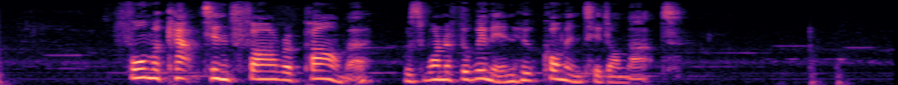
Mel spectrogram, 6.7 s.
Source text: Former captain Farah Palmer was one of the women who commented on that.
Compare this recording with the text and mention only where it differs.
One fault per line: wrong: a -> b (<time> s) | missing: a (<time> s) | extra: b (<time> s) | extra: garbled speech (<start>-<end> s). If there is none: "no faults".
no faults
